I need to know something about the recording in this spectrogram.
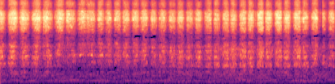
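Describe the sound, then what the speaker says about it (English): A sanding block rubs back and forth over a laser-cut model rocket fin in quick, even strokes, a close, scratchy rhythmic rasp with no talk. "you can either rotate the fin or rotate your sanding block"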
